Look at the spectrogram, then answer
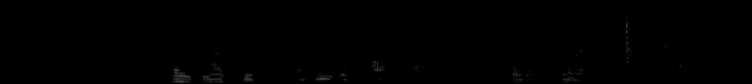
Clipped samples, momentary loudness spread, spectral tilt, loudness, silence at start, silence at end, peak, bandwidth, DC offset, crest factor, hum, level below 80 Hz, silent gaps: under 0.1%; 11 LU; -3.5 dB/octave; -63 LUFS; 0.05 s; 0 s; -32 dBFS; 13.5 kHz; under 0.1%; 34 dB; none; under -90 dBFS; none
